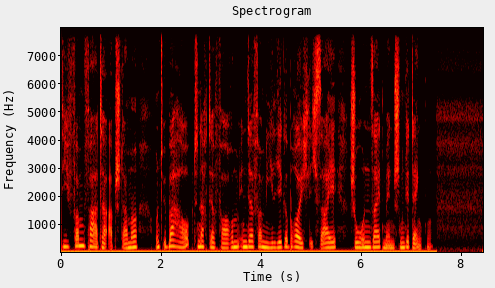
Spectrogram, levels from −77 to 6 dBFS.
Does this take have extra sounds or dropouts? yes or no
no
